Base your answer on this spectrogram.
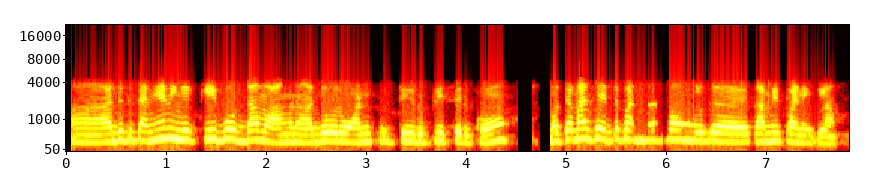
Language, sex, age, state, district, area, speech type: Tamil, female, 18-30, Tamil Nadu, Tirunelveli, urban, conversation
